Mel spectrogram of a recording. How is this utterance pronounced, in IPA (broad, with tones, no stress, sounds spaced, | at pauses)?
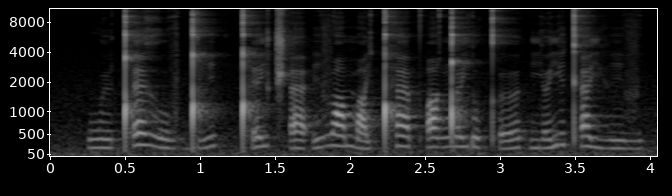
w ʉ˨˩ ǃʼ ɛ˥ ɣ u˨˩ v ɡ͡ǃ i˧˥ | ǃʼ e˧˥ j t͡ʃʼ æ˨˩ ʔ i˧˥ v ɑ˧˥ m ɑ˩˥ j ǃʰ æ˥ pʼ ɑ˥ ŋ͡ǃ ø˥ j ɾ u˩˥ kʼ ɵ˧˥ | j ø˩˥ j i˥ kʼ æ˦˨ j β i˨˩ v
